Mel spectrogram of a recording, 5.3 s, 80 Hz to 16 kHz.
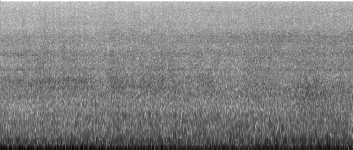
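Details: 1999 Chevy Tahoe V8 running: deep, loud throbbing rumble at about 3-4 pulses a second; loud exhaust leak.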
